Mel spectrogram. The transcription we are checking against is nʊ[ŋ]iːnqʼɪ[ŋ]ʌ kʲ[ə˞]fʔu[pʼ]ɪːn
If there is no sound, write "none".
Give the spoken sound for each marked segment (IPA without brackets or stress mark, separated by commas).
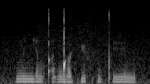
ɲ, ŋ͡ǃ, ə˞, pʼ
